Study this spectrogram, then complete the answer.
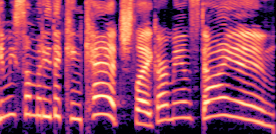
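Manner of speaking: very high, frantic, freaked-out crying out. Speaker retells a very freaked-out man calling to his team for help, mock crying out. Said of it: "Like crying out to these".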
